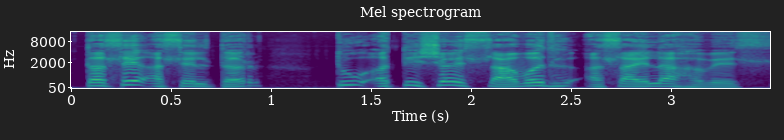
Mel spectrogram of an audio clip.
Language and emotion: Marathi, neutral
